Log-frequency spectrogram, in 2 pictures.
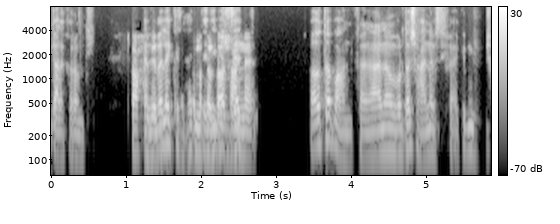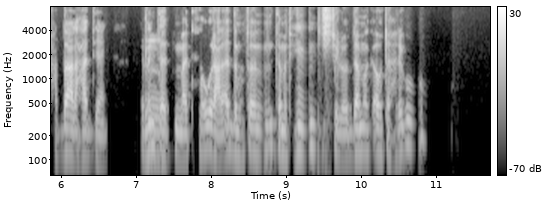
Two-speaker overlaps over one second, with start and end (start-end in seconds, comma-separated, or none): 1.2-2.6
